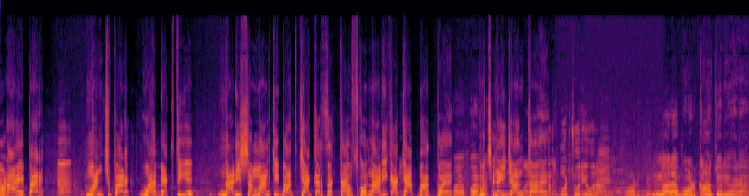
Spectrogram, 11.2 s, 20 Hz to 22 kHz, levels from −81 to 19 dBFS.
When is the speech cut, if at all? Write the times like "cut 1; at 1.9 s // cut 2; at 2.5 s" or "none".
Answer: none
